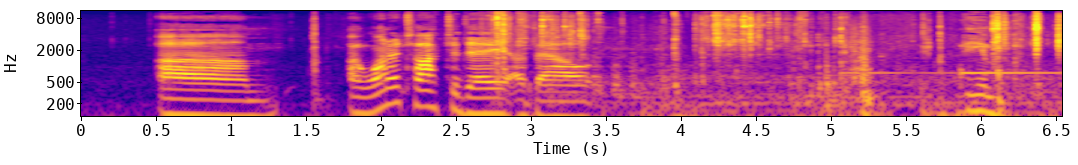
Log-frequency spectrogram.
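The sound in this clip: Inside a car while driving, a person talks at first, then a steady low engine and road rumble with faint higher noise fills the cabin.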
